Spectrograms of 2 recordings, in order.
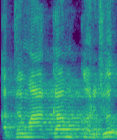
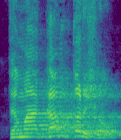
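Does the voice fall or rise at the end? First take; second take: rise; fall. First: The voice rises at the end like a question. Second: The voice falls at the end like a statement. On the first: It asks whether the listener will do the work. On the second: It states that the listener will do the work.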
